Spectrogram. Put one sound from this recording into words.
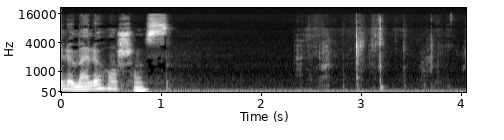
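A card is laid down softly on a cloth.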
